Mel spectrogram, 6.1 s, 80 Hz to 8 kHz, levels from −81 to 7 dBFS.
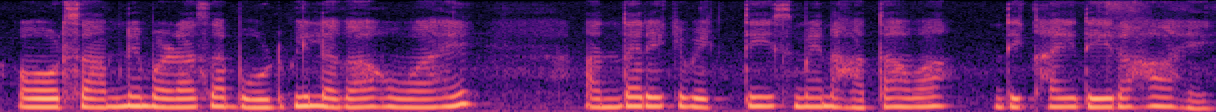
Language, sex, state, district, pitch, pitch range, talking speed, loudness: Hindi, female, Rajasthan, Jaipur, 225 Hz, 220-240 Hz, 185 wpm, -14 LUFS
